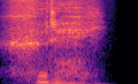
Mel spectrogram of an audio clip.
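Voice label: Vox Story Japanese; Clause; Fray; kingsraid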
